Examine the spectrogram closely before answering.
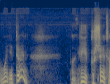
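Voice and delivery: high-pitched, baffled onlooker's question; mock puzzlement. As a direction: imitate someone taken aback. Acted onlookers puzzled by his prostrating.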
